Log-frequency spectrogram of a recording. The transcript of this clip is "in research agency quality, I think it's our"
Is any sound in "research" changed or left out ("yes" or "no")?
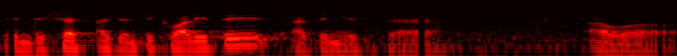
yes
